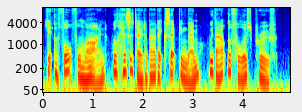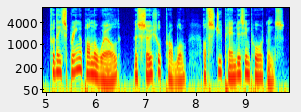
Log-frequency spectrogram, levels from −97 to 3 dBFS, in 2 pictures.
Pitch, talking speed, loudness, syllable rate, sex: 120 Hz, 150 wpm, -18 LUFS, 4.9 syllables/s, male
